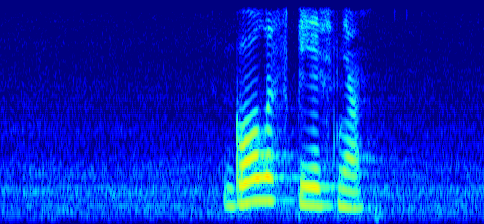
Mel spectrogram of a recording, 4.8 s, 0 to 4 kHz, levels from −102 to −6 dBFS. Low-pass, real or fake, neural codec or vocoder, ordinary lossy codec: 3.6 kHz; real; none; none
